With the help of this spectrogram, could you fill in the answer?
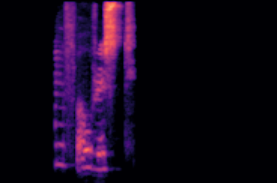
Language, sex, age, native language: Icelandic, female, 10, Icelandic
